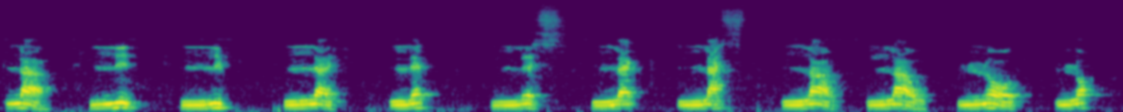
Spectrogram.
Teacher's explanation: Voice alveolar lateral sounds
